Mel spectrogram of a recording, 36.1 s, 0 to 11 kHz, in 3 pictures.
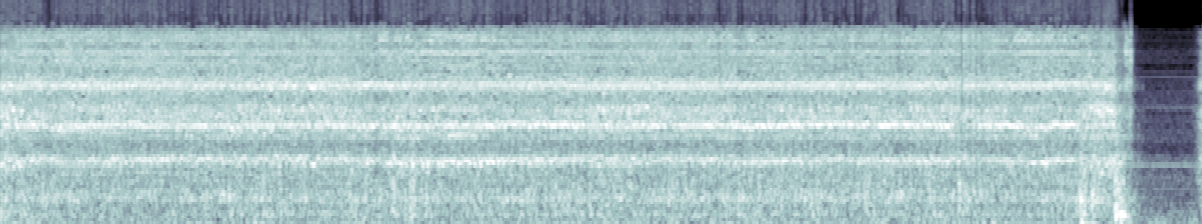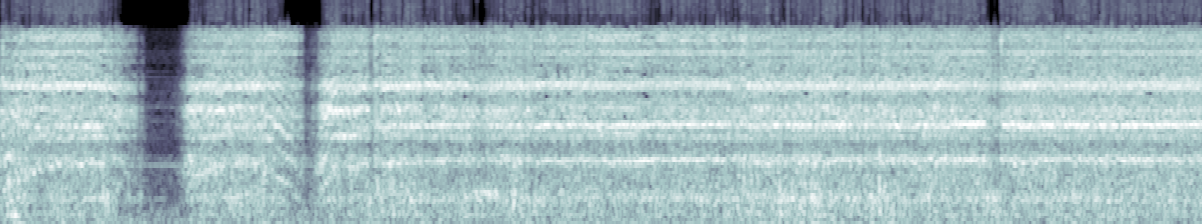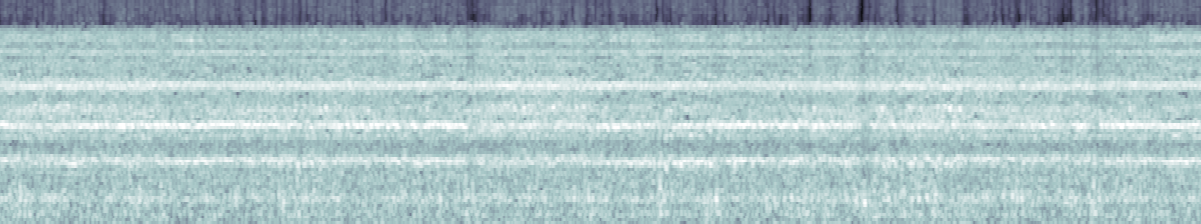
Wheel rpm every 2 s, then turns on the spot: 230, 220, 220, 230, 230, 140, 100, 130, 230, 230, 230, 230, 230, 230, 220, 220, 230, 230.
none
